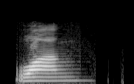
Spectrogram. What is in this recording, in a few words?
"uang" Mandarin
